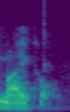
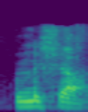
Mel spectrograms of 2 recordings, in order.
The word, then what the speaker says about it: Michel: the Patriots running back Sony Michael show Michelle sorry I thought was Michael I'm pronouncing it as I read it my bad but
